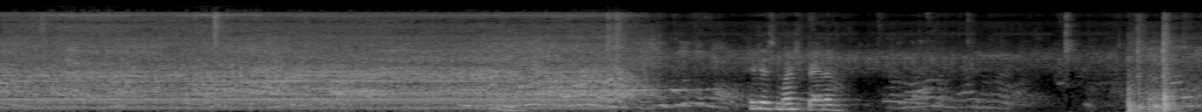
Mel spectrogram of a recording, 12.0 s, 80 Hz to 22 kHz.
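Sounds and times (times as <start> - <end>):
hair dryer running: 0.0 - 6.6.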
